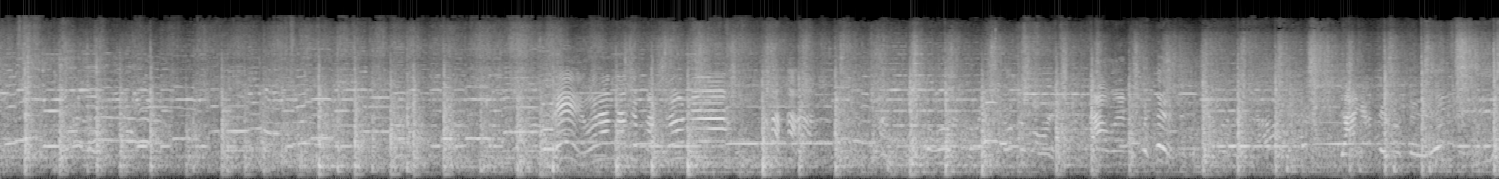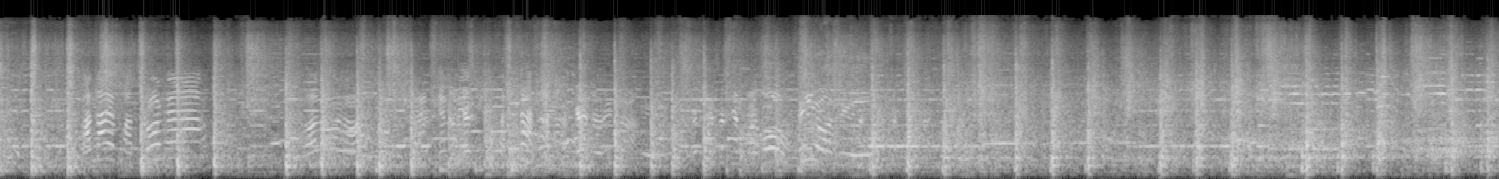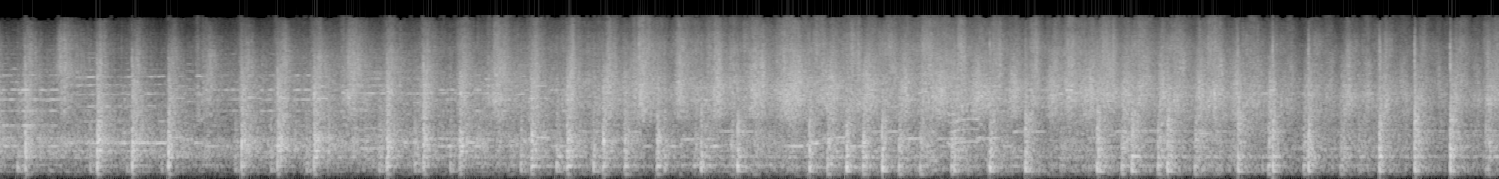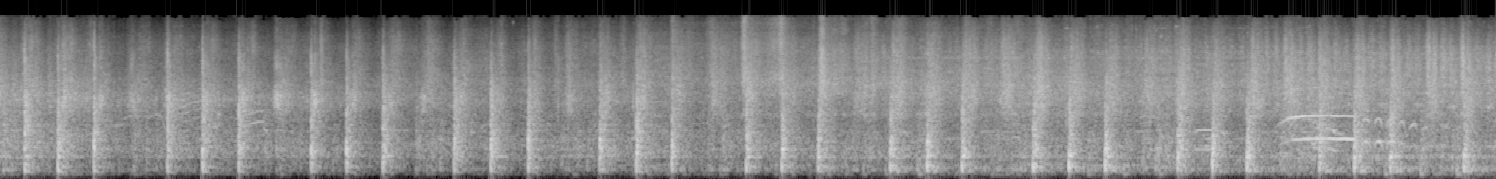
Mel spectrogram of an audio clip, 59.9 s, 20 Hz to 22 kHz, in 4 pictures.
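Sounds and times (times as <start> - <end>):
hand rattles shaken: 0.0 - 59.9
large drum beating: 0.0 - 59.9.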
